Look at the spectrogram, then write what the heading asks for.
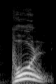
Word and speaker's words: bol: 드리울 바로미터 요거이 그래서 이거는 우리말로 굳이 푸셔 면 볼 이라고 발음이 되는 거야 뜻은 사발 그릇 뭐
